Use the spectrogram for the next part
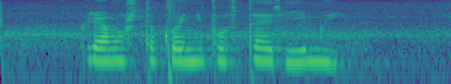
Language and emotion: Russian, neutral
